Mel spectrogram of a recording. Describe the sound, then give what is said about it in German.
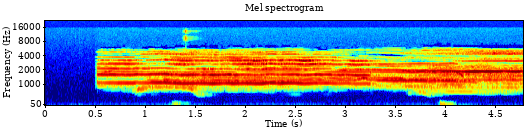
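A long, loud scream of people screaming out of windows starts abruptly and holds steady for about four seconds, several shrill voices seeming to overlap into one continuous high-pitched wail, with no talking. “Ja, die schreien dann wirklich alle aus dem Fenster raus.”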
